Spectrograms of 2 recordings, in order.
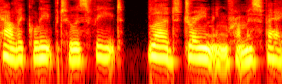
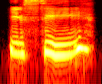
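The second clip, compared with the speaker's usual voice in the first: higher, playful little jab; lightly voiced Kirigosa, amused; 6 semitones higher, 5 dB louder than usual. Kirigosa laughing at Kalik's silly face, playful. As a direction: tease him gently.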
